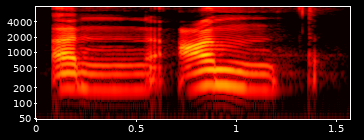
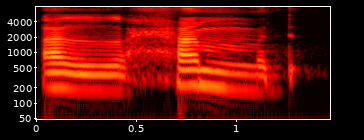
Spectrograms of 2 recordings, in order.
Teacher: ketika idhar itu cuma satu harokat, disamakan dengan harokat sukun yang lainnya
